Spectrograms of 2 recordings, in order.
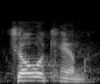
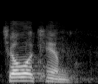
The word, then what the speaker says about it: Joachim: It's called Joachim. Say that. Okay. Joachim. Okay. And that's J-O-A-C-H-I-M. Spanish is called Joaquin, but in English we say Joachim, okay?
